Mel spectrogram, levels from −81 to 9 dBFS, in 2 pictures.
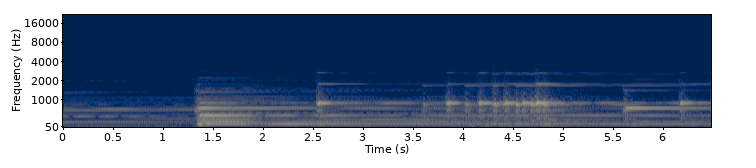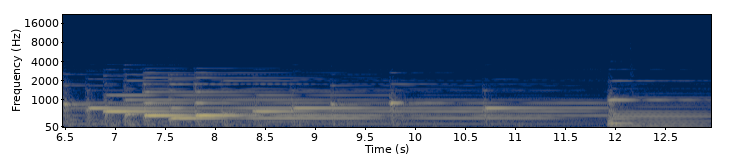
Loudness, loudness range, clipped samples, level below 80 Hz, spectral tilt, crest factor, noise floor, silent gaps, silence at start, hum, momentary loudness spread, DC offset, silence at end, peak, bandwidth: -30 LUFS; 9 LU; under 0.1%; -58 dBFS; -10 dB/octave; 18 dB; -51 dBFS; none; 0 s; none; 19 LU; under 0.1%; 0 s; -12 dBFS; 4.8 kHz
